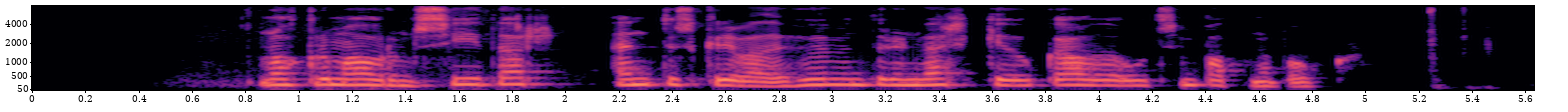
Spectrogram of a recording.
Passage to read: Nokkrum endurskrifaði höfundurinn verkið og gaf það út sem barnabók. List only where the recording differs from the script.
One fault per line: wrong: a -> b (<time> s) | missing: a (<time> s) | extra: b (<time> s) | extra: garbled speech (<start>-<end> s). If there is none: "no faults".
extra: árum síðar (1.2 s)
